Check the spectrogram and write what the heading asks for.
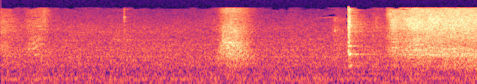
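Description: Faint handling sounds of a small hand tool working at the nut of an electric guitar: one short scrape about a second in, then a light click.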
